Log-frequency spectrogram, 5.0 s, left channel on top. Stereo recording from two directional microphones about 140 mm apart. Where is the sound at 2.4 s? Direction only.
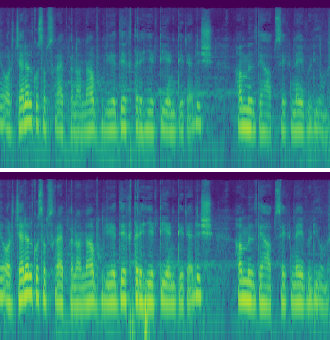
20° right (ahead or behind).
